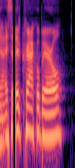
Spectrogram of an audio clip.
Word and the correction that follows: Cracker Barrel: Crackle Barrel? You don't even know how to pronounce it. – Crackerel. – Cracker Barrel.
